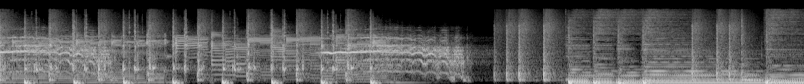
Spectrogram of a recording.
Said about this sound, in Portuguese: Imitando os animais, imitando, imitando o cavalo.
